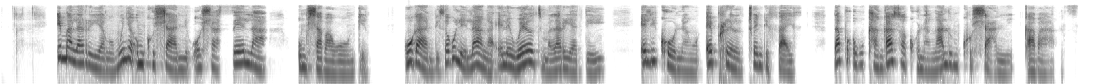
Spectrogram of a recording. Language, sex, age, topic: North Ndebele, female, 25-35, health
